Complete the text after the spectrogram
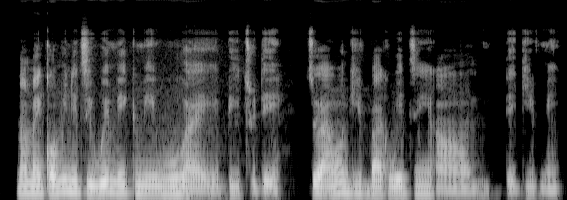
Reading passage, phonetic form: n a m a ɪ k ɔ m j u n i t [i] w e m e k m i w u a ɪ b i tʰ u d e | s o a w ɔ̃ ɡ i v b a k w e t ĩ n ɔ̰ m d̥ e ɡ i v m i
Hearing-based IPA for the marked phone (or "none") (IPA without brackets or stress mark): i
